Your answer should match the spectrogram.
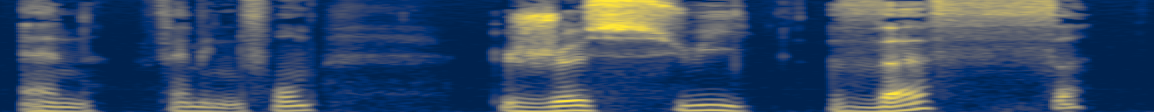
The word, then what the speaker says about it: veuf: Je suis veuf. Veuf, so remember to pronounce the final F.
